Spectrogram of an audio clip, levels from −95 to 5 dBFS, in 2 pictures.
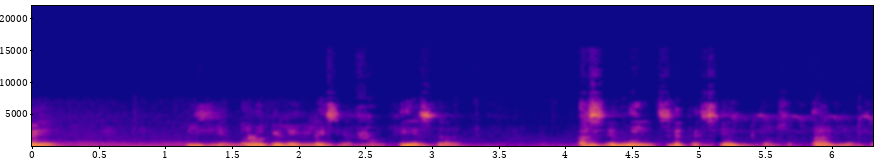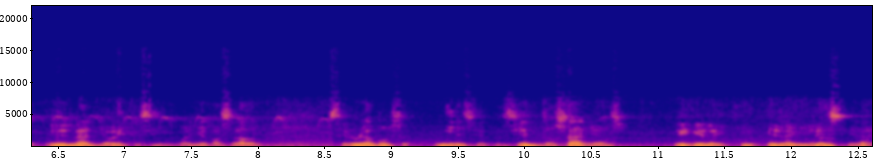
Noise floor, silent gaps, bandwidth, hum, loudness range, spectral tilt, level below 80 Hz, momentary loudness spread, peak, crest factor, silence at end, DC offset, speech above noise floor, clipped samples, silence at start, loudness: -62 dBFS; none; 7.2 kHz; none; 3 LU; -8 dB/octave; -62 dBFS; 17 LU; -10 dBFS; 16 dB; 0 s; under 0.1%; 37 dB; under 0.1%; 0 s; -26 LUFS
